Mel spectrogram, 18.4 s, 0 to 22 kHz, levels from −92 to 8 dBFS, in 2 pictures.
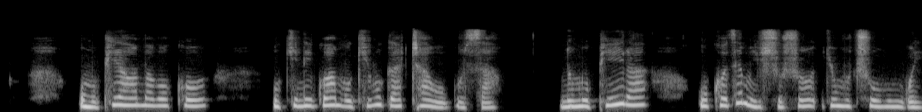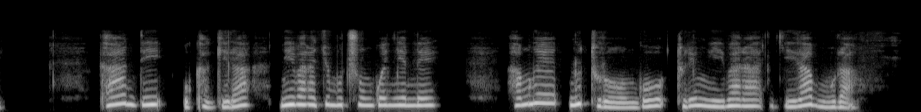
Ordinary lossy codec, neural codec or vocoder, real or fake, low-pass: AAC, 48 kbps; codec, 16 kHz in and 24 kHz out, 2.2 kbps, FireRedTTS-2 codec; fake; 7.2 kHz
